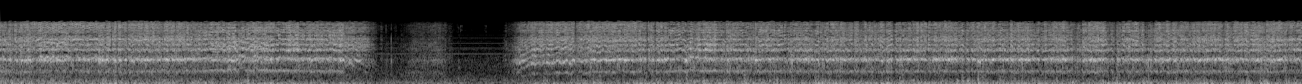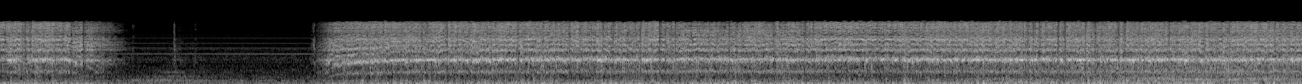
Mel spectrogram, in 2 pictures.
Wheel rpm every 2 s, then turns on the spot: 160, 150, 50, 150, 160, 160, 160, 30, 90, 160, 160, 160, 160.
none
